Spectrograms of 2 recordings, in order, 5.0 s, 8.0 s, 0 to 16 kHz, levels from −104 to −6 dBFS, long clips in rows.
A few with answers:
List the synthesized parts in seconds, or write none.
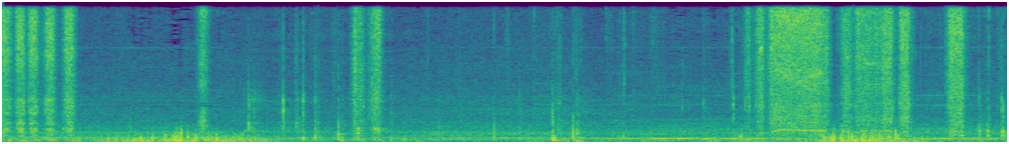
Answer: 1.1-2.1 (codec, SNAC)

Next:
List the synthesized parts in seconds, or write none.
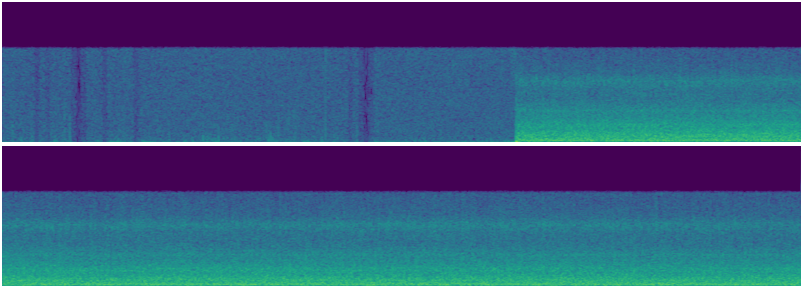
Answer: 2.3-7.1 (vocoder, BigVGAN v2)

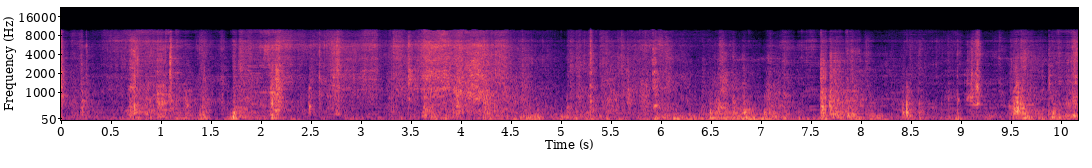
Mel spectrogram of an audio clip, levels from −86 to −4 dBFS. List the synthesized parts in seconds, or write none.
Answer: 0.0-3.2 (codec, SNAC); 7.2-10.2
